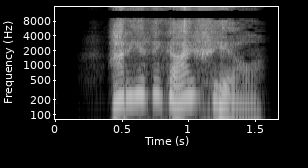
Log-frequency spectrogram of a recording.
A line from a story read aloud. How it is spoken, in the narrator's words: Mara gasped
